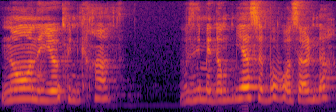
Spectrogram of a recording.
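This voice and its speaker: Lady reading as a gentle old doctor, soothing and measured, storybook style. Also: mid-range voice, steady tone, lightly acted. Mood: calm concern.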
